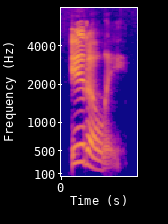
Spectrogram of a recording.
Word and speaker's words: Italy: If it's not stressed, we pronounce it as D, Italy.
